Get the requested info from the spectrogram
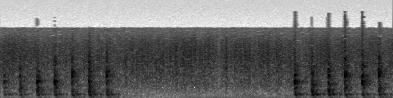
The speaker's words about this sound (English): we've knocked on the door enough times to be the police.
